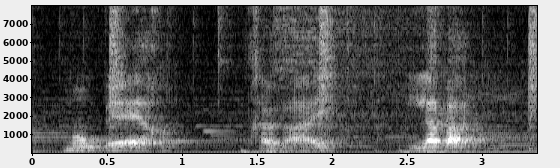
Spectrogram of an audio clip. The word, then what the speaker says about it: là-bas: Mon père travaille là-bas. Là-bas, não pronuncia o S.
